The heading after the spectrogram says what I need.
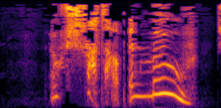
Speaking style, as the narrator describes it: she said desperately

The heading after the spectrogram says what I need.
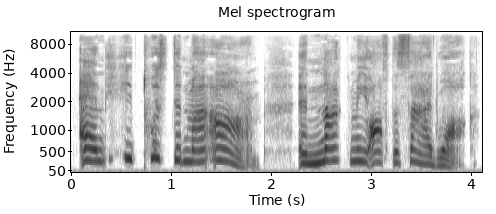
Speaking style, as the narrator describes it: I exclaimed, unwilling to muffle

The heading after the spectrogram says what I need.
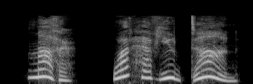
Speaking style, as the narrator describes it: Crystal gasped

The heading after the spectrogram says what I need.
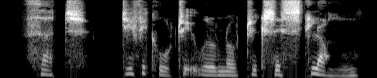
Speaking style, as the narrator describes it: pronounced Poirot quietly

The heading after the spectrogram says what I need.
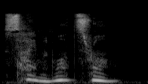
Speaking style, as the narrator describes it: she whispered

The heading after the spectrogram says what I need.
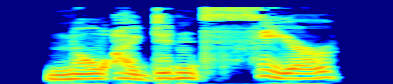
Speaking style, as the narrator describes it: I growled as my dragon demanded release

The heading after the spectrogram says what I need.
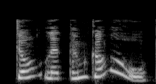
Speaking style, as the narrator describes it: pleaded Moon Orchid

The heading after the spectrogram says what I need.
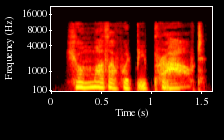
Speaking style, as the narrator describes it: he said, so quietly that even Clary, standing beside him, had to strain to hear it

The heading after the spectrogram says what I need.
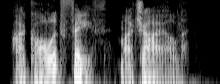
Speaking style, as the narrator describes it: the old man answered quietly

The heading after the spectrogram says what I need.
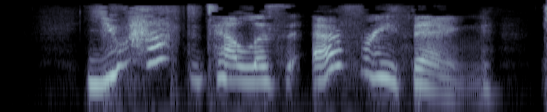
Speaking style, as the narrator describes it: Jamie shrieked

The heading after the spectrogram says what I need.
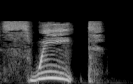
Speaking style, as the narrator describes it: The monster hissed

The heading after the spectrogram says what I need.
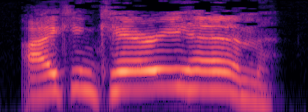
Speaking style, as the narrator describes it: he shouted

